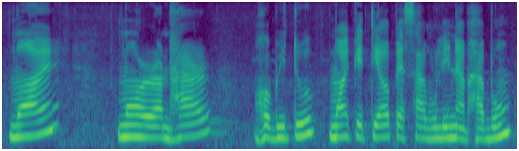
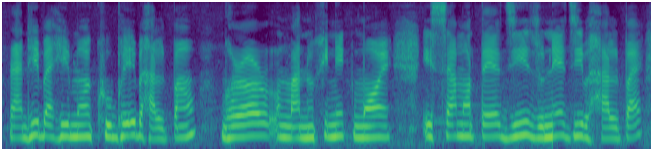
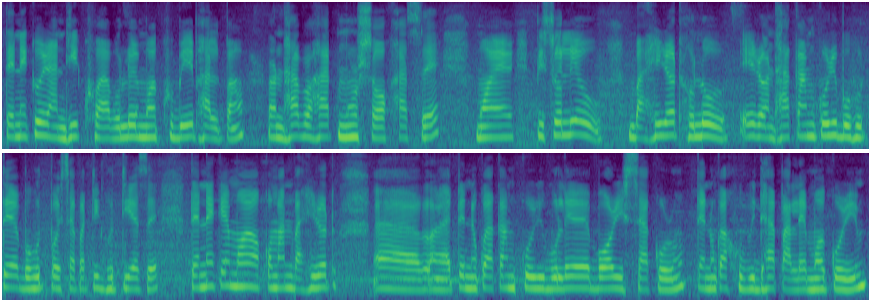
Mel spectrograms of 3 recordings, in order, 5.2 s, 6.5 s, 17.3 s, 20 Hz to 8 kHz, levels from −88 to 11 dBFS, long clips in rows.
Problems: constant background noise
